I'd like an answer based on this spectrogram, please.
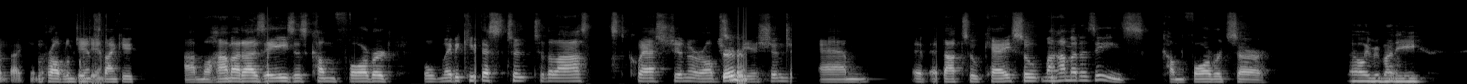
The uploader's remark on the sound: UK 30 Day Miracle Challenge Zoom Call. Audio from the discussion of day one of the 30 Day Miracle Challenge Zoom call in the U.K.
